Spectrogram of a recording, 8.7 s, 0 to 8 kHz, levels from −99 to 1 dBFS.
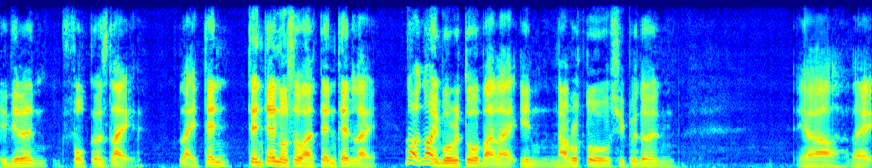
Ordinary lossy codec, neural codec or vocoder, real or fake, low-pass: none; codec, 16 kHz, 4 kbps, FreqCodec, larger model; fake; none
